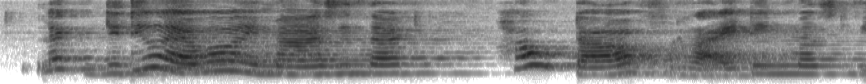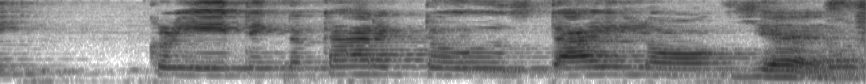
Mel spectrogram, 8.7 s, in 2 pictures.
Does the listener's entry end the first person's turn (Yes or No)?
Yes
